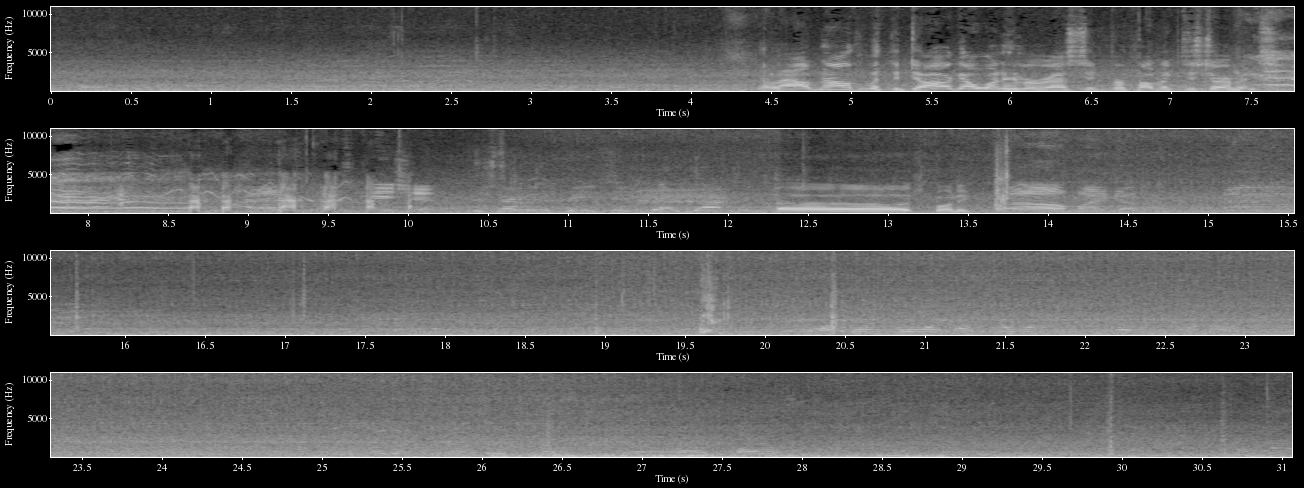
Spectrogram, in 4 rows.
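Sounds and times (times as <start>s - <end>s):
faint voices: 0.0s - 4.6s, 5.6s - 31.0s
road traffic rumble: 0.0s - 31.0s.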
